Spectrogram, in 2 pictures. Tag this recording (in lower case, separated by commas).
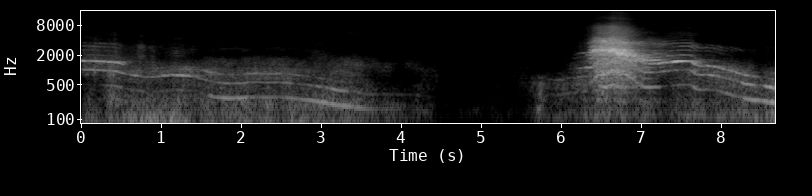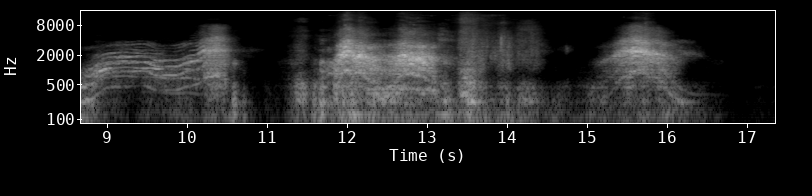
pets, cat, hiss, animal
